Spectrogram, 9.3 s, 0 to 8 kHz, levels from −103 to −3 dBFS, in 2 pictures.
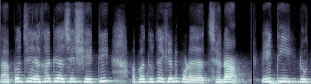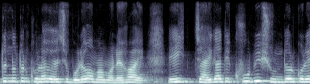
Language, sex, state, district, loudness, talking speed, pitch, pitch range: Bengali, female, West Bengal, Purulia, -16 LUFS, 155 wpm, 265 Hz, 240-275 Hz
